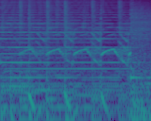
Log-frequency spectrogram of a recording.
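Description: News-programme bumper music with held tones and a pulsing beat, overlaid by a siren-like wail that rises and drops about four times in quick succession.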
